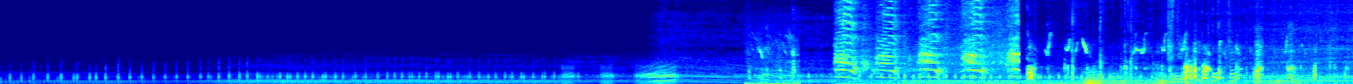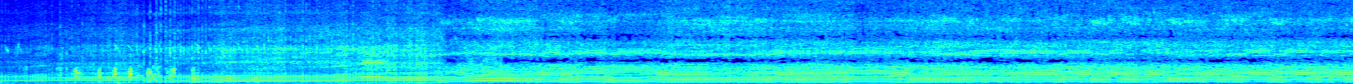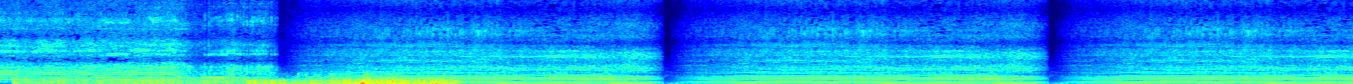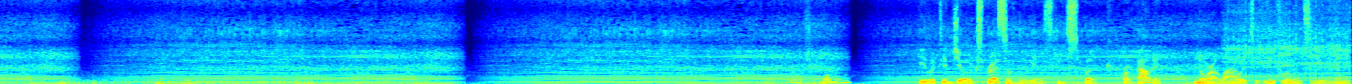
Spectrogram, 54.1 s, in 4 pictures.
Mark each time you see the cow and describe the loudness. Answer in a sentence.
The cow can't be heard in this clip.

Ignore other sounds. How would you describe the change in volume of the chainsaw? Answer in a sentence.
The volume of the chainsaw goes up.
